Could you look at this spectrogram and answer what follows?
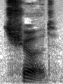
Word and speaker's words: Chöd: And this is actually the root of a fairly well-known Tibetan Buddhist practice called Chöd, which is spelled C-H-O-D, but the O has an accent above it. Chöd is feeding the demon, and it's an actual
